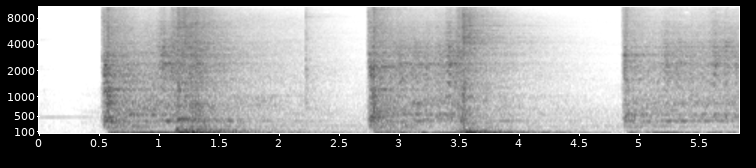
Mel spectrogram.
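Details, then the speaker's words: 1968–69 Chevrolet C50 truck on a swapped chassis (rat rod build) catches in several short bursts on poured-in fuel, then dies each time; it has spark and compression and starts on primed fuel. "yep give some more this is [Music] exting you heard a truck fire right up I smell [Music] exhaust smell"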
